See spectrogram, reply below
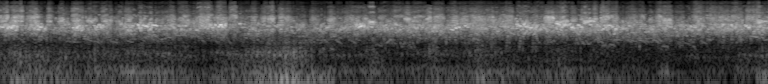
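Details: Budgerigar colony in an aviary: dense, continuous chirping and twittering from many birds, high and busy with no pauses, a few louder squeaky notes standing out near the middle and end.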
